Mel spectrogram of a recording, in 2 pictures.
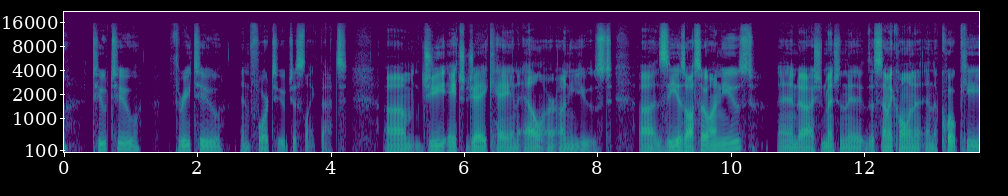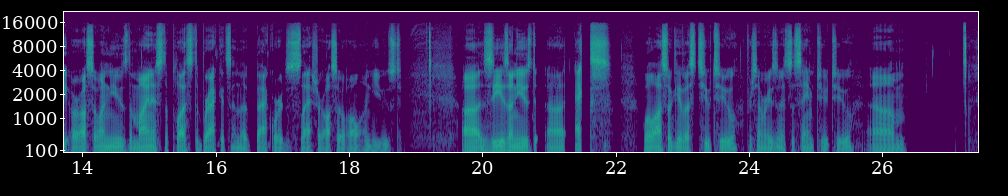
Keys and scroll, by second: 0.0-3.9 typing, 23.5 typing, 25.5 typing.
